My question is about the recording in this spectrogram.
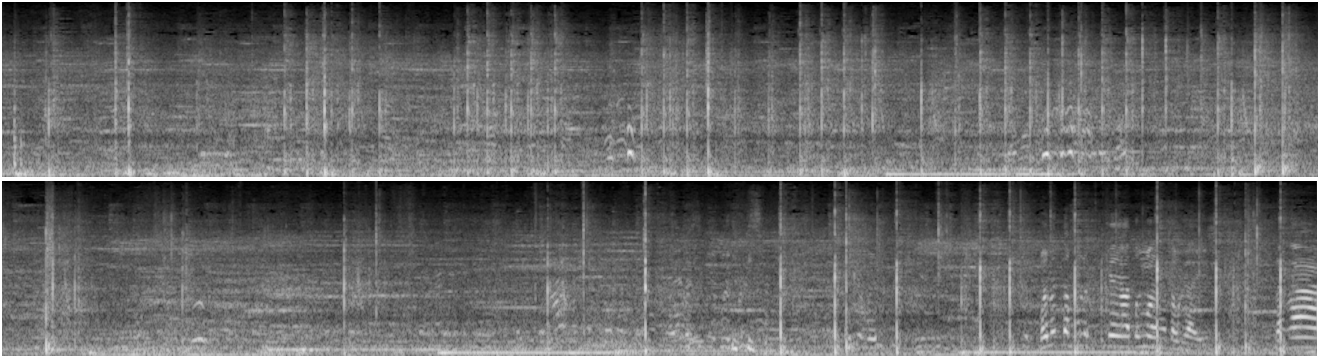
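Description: Paintball markers firing: sharp pops, irregular and in quick runs, all through. Background music with a steady bass line plays underneath.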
